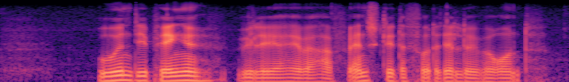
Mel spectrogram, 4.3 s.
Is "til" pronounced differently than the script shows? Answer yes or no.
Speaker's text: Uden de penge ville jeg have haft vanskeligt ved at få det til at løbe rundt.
yes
